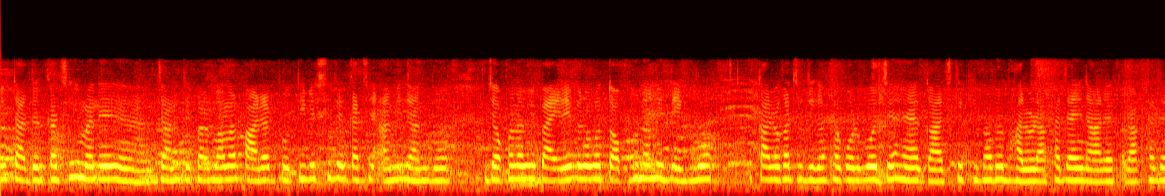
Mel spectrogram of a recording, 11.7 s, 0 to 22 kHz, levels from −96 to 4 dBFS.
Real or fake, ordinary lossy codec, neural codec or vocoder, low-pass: fake; none; vocoder, 22.05 kHz, 80 mel bands, Vocos; 7.2 kHz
